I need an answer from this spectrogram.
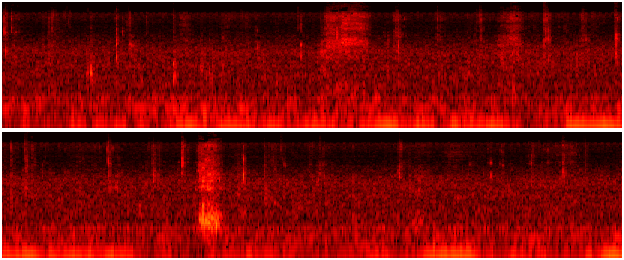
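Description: A person eating rice by hand: chewing and mouth sounds with scattered faint clicks, and a few short noisy bursts, the loudest about eleven seconds in. A steady low hum runs underneath.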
